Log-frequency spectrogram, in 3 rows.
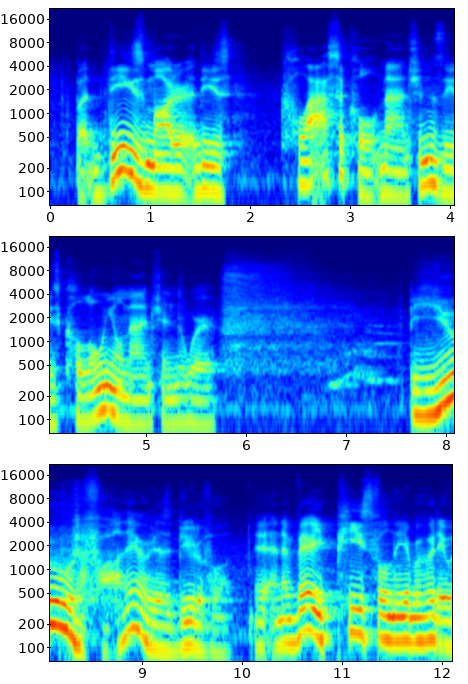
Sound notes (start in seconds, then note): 5.7 inhales loudly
